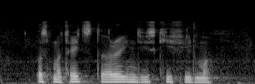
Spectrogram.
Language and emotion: Russian, neutral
